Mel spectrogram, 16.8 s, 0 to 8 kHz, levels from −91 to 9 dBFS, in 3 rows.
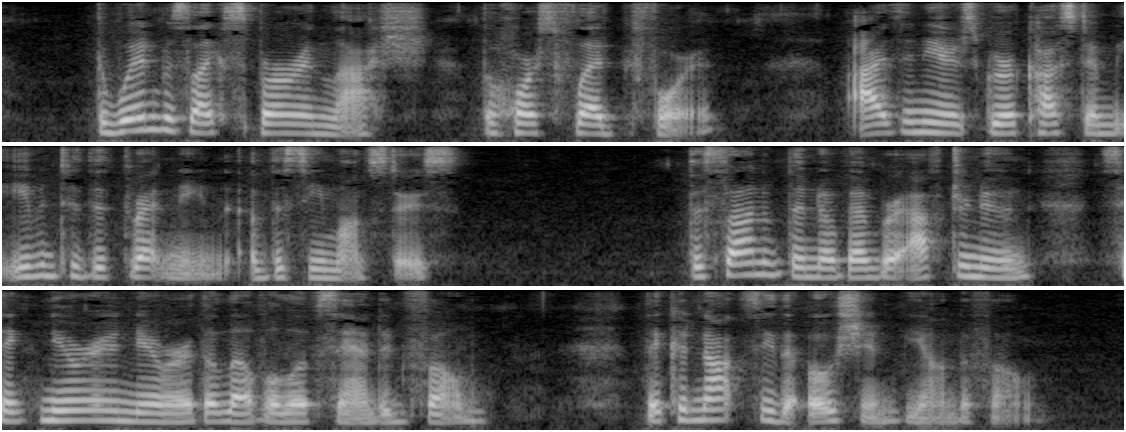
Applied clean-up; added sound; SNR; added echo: none; none; none; none.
